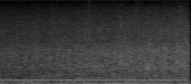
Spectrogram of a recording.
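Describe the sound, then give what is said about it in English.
Light rain falls through the night as a steady, soft, even hiss with no clear individual drops, alone and unchanging in level for the whole stretch. “As he slept, a light rain began to fall.”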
